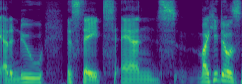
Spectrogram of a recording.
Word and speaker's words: Mahito: M and Mah uh M I think it's pronounced yeah mahito right so this kid mahito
